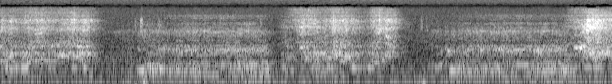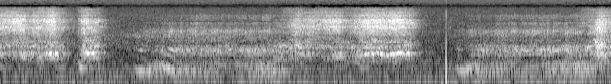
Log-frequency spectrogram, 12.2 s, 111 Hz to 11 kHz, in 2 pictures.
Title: dueling snores.MP4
